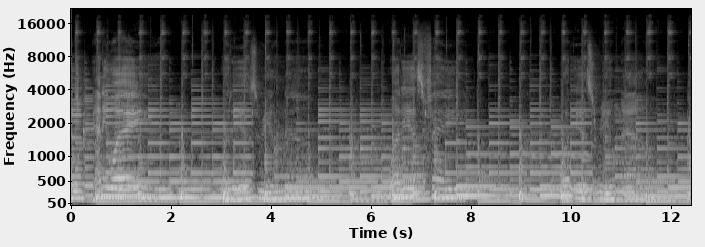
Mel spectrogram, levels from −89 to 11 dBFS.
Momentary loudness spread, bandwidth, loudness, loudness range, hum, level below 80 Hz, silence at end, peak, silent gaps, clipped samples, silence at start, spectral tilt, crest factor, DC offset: 6 LU; 14.5 kHz; -15 LUFS; 2 LU; none; -34 dBFS; 0 s; -2 dBFS; none; under 0.1%; 0 s; -8 dB/octave; 12 dB; under 0.1%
